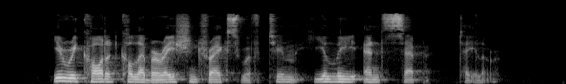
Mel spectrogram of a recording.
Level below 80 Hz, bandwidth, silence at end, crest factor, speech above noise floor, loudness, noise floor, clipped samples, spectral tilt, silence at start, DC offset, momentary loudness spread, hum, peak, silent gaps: -58 dBFS; 11.5 kHz; 0.7 s; 18 dB; 52 dB; -21 LUFS; -73 dBFS; under 0.1%; -4.5 dB/octave; 0.55 s; under 0.1%; 17 LU; none; -4 dBFS; none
